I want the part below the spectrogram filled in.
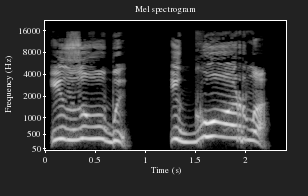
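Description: A woman's voice: very high-pitched, animated, takes it slowly, fairly bright tone, no echo, clean studio sound, pitched above the performer's own voice, heavily acted. A woman voicing a scared, whiny little boy in a children's audiobook.

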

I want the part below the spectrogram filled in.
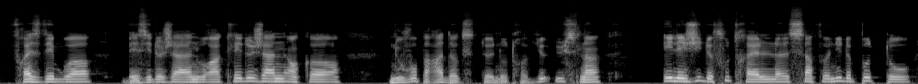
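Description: A man's voice: mid-range voice, a little mellow, dry recording, studio quality, natural voice. A man voicing a self-satisfied male painter who talks in enthusiastic lists. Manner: enthusiastic, listing.

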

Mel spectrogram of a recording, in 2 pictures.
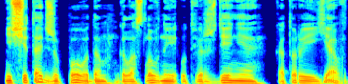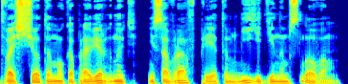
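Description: A man reading a first-person audiobook in a measured, dry and wry manner. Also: very deep voice, a little mellow, no room sound. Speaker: audiobook narrator.

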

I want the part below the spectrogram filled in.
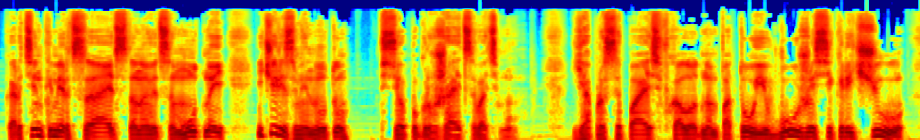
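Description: A man reading a first-person horror story aloud, expressive and dramatic. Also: lowish voice, no room sound. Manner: expressive, acts out shouts and laments. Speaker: audiobook narrator.

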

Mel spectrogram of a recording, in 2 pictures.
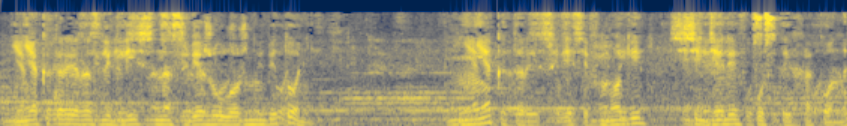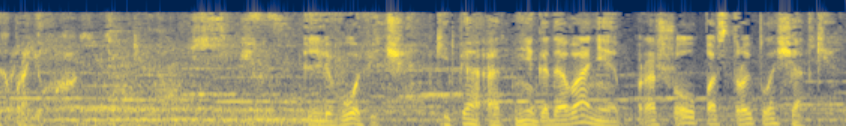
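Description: A man reading a story aloud as an audiobook narrator, in an even storytelling manner. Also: on the low side, unhurried, lo-fi sound, loud music behind the voice. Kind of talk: scripted narration.

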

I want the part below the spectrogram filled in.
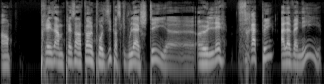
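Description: Québécois man, stammering comic radio host, rambling monologue, lively pitch, dry close mic. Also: unhurried, no echo. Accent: Québécois French. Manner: absurd, stammering, self-interrupting. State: short on sleep.

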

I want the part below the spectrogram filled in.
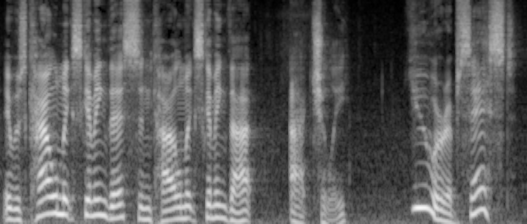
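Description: A man's voice: fairly high pitch, sing-song, moderate pace, fairly bright tone. An actor with a Scottish accent playing a defensive, dry-humoured young man. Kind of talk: sitcom acting.

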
